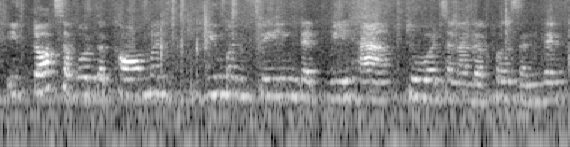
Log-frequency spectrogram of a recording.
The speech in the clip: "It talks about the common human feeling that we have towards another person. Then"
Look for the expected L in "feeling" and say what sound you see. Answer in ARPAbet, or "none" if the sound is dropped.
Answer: none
